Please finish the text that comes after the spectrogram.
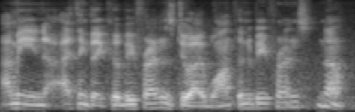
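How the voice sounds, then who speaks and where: A man's voice: medium pitch, normal speed, pushed and bright, reverberant, a little hiss or hum. A man co-hosting a comedy podcast, blunt and wry, often sounding exasperated in casual banter. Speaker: podcast co-host.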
